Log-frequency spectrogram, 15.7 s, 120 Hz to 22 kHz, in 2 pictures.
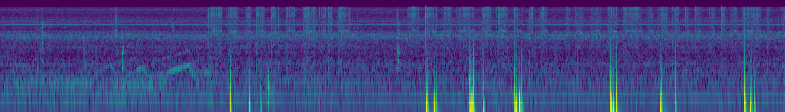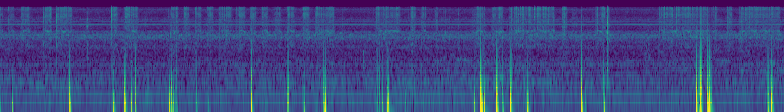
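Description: MIG welder tack-welding the sheet-metal body of a 1954 VW Beetle during rust repair: short sputtering crackles of the arc, one burst per tack, coming in quick irregular clusters with brief pauses between them.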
